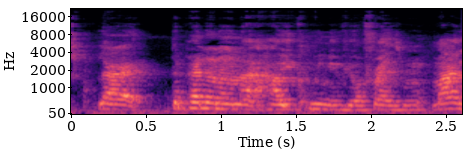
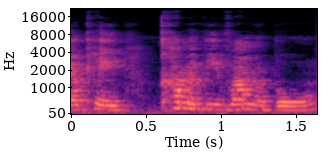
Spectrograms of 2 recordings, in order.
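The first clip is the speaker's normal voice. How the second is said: ordinary talk, nothing marked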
